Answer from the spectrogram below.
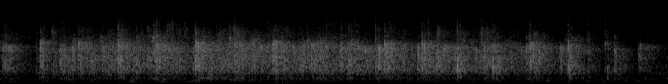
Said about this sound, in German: Schön, dass ihr da seid, dass es euch gibt und ihr den Dienst tut. Ein Applaus für euch.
